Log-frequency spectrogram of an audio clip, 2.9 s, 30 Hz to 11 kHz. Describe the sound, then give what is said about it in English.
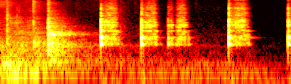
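Eggs stir-fried in hot oil in a pan, a spatula scraping and tossing in a series of distinct strokes over a soft sizzle, each stroke a bright, crisp burst with quiet gaps between. “Then, heat some oil in a pan and add the eggs to it. Stir fry for 1 minute.”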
